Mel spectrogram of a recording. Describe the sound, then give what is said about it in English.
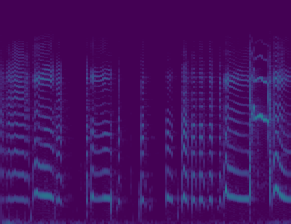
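A dog plays with a squeaky toy snake called Mr. Snake: a rapid, irregular string of loud, high-pitched rubbery squeals, a dozen or so bursts in quick succession, some long and wavering, with no talking. “And you might be able to hear my dog playing with a snake, or Mr. Snake, as its full title is.”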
